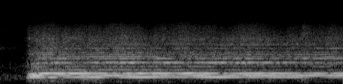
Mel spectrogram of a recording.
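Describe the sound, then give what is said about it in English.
A loud, steady train whistle from a train to Berlin blasts in abruptly and holds one sustained, chord-like tone for about three seconds, with a breathy steam hiss underneath and no voices. “On a train to Berlin, I open up a book, Ballads of François Villon, and my soul knows.”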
